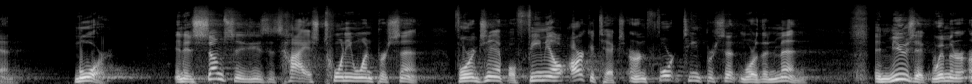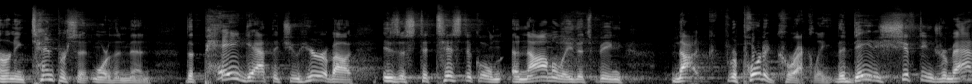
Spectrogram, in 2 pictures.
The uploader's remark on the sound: Heart of a Man is a men's community based our Carmel, IN. Which he gave at a recent men's conference.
